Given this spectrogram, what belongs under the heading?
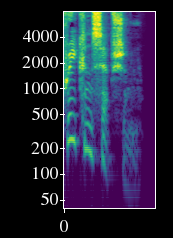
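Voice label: "preconception", British English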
